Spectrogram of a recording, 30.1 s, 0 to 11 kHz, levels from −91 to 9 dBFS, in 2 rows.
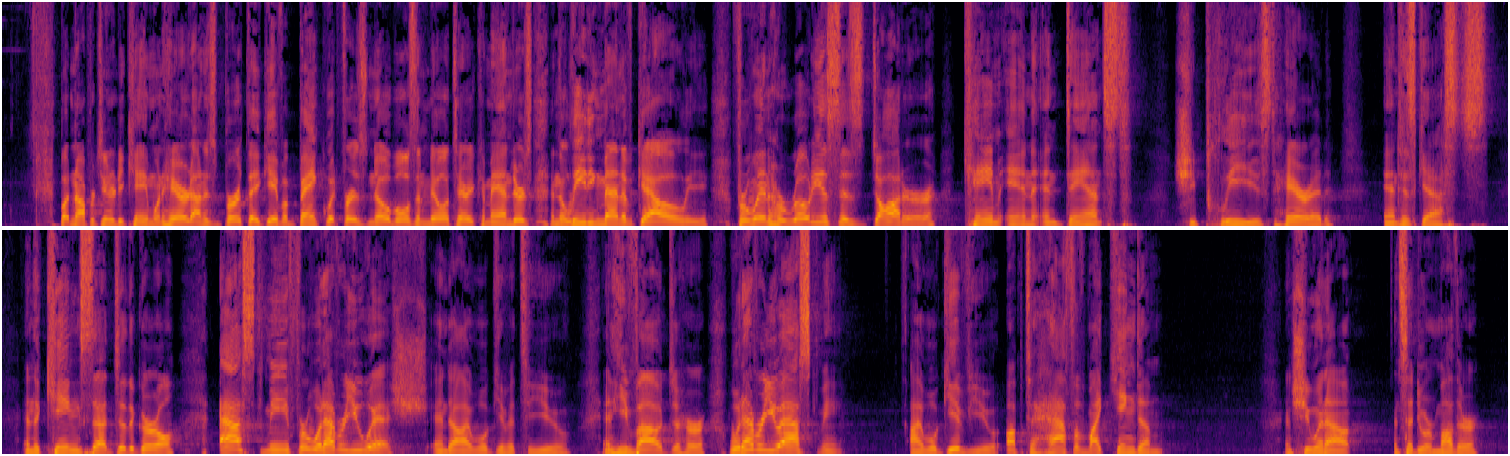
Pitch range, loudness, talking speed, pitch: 125-180 Hz, -20 LUFS, 170 wpm, 150 Hz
